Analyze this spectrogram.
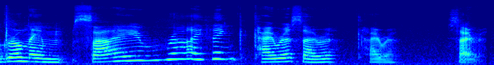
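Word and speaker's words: Cyra: Syra. It's C-Y-R-A. That's how you spell it.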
